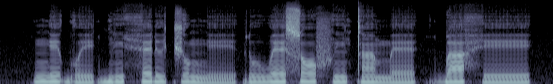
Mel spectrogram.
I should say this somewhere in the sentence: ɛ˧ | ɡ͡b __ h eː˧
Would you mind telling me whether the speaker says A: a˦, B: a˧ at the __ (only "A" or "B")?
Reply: A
